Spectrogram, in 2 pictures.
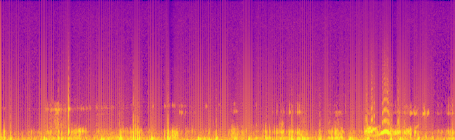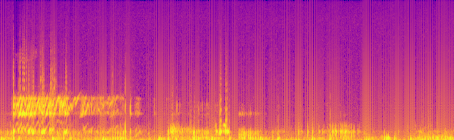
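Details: Stomach sounds heard by stethoscope on the upper abdomen near the heart: loud continuous low rumbling and watery gurgling with brief higher squeaks; active bowel sounds (borborygmi).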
